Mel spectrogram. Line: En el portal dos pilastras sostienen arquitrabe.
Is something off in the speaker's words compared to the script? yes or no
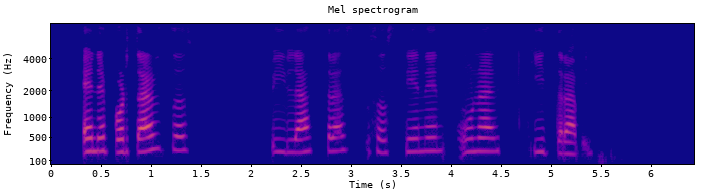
yes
